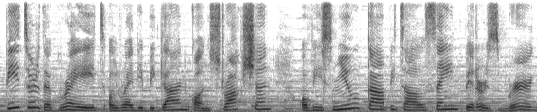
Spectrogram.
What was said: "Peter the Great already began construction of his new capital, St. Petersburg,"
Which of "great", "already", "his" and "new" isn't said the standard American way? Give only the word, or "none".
his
